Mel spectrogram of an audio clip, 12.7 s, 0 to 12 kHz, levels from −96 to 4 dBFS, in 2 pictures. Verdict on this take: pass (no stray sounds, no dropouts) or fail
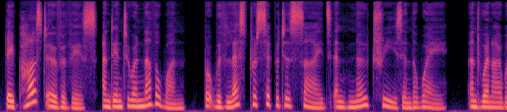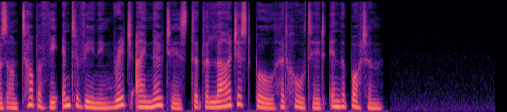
pass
